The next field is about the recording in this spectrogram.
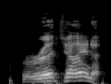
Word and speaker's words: Regina: It rhymes with vagina. – Yeah. Regina.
